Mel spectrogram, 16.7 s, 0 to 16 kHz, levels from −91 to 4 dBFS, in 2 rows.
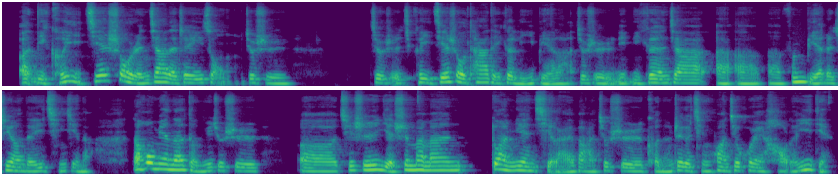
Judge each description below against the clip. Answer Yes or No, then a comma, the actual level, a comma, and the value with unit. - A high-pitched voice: No, medium, 155 Hz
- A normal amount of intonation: Yes, average, 4.9 semitones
